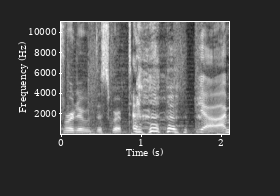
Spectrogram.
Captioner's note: laughs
